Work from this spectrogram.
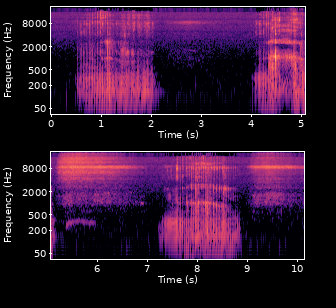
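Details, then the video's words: Morning snoring of a French Bulldog: three loud, gravelly inhaled snores roughly three seconds apart, each followed by a gentle wheezy, whistling out-breath. "Французский бульдог. Утренний храп"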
